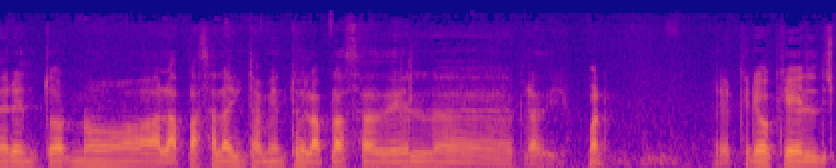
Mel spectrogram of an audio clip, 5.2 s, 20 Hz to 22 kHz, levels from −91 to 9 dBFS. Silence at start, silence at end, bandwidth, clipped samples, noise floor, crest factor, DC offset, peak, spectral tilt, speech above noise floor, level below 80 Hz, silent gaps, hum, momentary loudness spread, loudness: 0 s; 0 s; 15.5 kHz; under 0.1%; -47 dBFS; 20 dB; under 0.1%; -6 dBFS; -6 dB/octave; 20 dB; -56 dBFS; none; none; 12 LU; -27 LUFS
